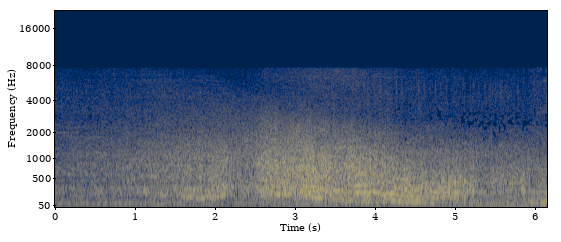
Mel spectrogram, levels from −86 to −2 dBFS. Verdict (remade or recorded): recorded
